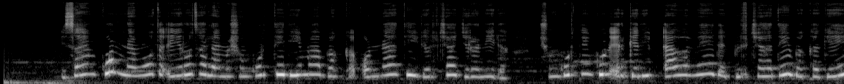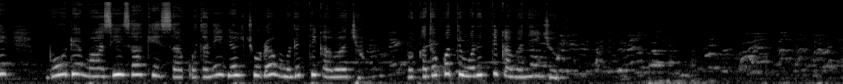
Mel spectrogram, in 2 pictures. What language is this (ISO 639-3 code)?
orm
